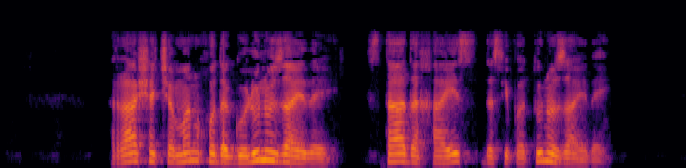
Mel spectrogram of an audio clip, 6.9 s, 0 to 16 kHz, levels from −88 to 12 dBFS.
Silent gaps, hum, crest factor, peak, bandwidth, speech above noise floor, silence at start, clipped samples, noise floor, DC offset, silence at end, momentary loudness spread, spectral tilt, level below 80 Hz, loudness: none; none; 18 dB; -6 dBFS; 7.8 kHz; over 68 dB; 1.1 s; under 0.1%; under -90 dBFS; under 0.1%; 0.85 s; 12 LU; -5.5 dB/octave; -70 dBFS; -22 LUFS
